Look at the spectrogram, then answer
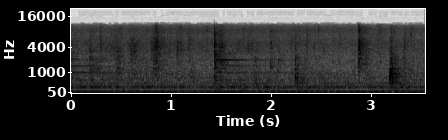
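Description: Freshly fried homemade chips drain in a paper-towel-lined bowl, still hissing and crackling steadily from the hot oil, with a few sharp clicks as they settle and shift.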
